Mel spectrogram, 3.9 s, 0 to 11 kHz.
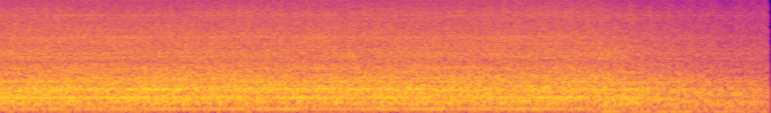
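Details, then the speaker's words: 1975 Jaguar XJ6 coupe (XJC), California spec, after long sitting with probably couple-year-old fuel, warming up: steady idle with slightly uneven, lumpy beat and faint stumbles, quiet tappets, 60 psi oil pressure; running rich and misfiring slightly, needs a tune. "It's running a bit too rich, misfiring a little bit. But the engine sounds very, very sound."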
